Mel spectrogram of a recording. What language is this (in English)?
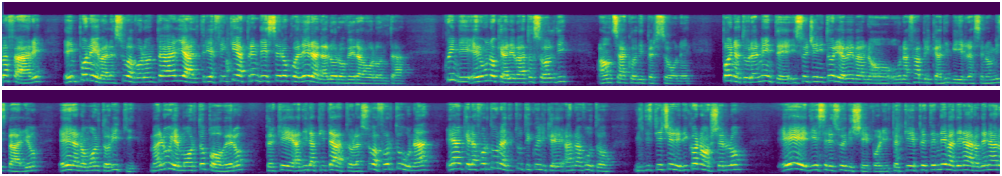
Italian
